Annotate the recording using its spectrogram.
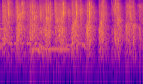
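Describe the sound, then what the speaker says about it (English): Fringe theatre audience in a small café venue claps warmly, with pulsing waves of applause and a brief voice or whistle tone rising through the crowd. "if you could please give a round of applause to the Liberots Theatre Cafe"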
